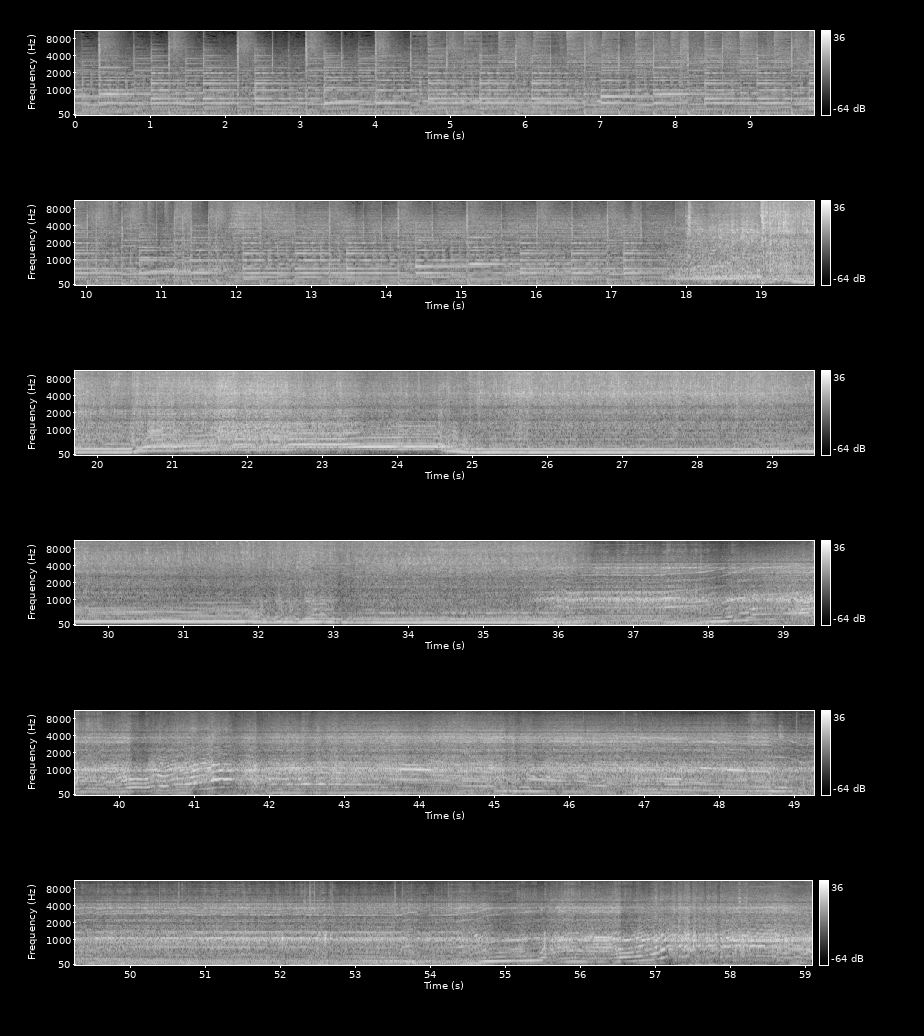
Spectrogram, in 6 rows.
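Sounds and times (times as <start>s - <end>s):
race car engine revving: 17.4s - 59.0s.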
